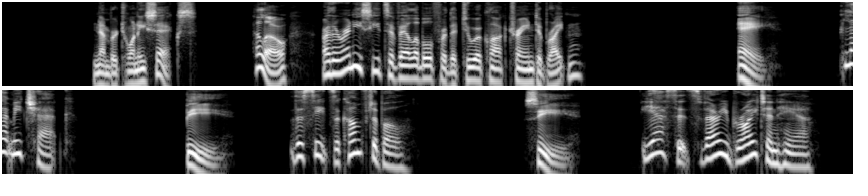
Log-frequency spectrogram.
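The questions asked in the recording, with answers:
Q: Hello, are there any seats available for the 2 o'clock train to Brighton?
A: A: Let me check.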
